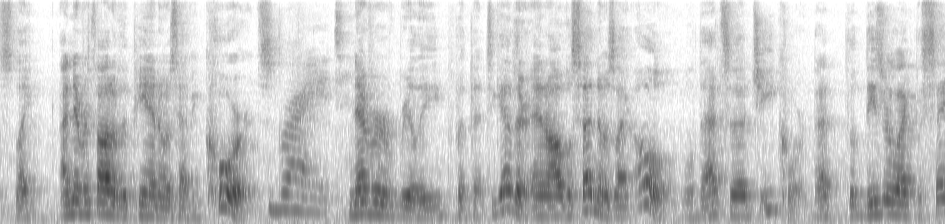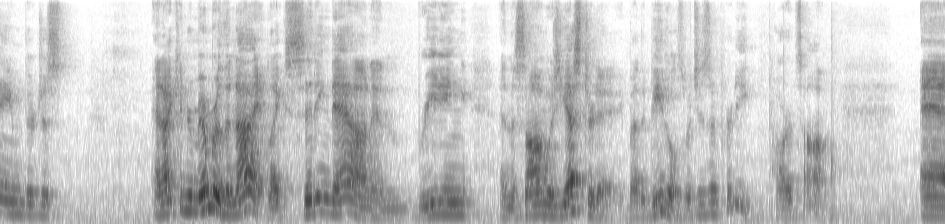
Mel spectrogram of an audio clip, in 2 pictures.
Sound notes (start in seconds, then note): none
